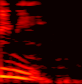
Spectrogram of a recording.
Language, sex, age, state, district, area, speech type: Assamese, female, 45-60, Assam, Darrang, urban, read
